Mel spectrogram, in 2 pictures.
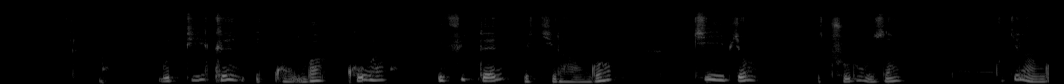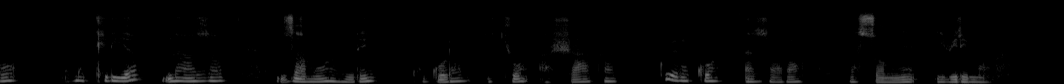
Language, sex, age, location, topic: Kinyarwanda, male, 25-35, Musanze, finance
